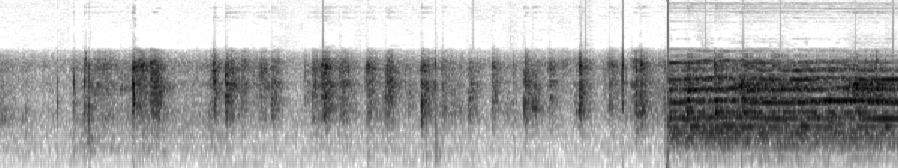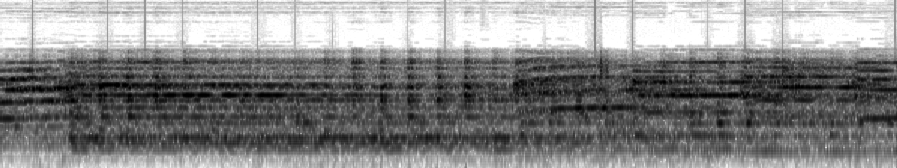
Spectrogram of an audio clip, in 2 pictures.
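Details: Plucked guitar notes give way to sustained electronic music, with no animal voice.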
